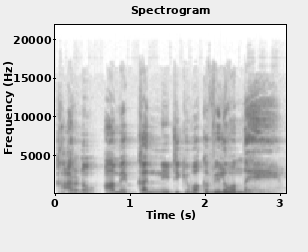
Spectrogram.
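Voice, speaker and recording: A man preaching a fervent sermon at a church meeting, swinging between quiet pleading and shouted hallelujahs. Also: medium pitch, expressive, a little slow. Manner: calls out hallelujah to the congregation. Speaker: pastor.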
